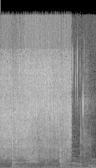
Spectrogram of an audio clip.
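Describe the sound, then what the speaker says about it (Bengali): Mixed vegetables fry in oil in a kadai with a loud, close crackling sizzle while being stirred, the hiss briefly dipping and shifting as they are turned, and no one speaking. "মিশিয়ে নিয়ে সমস্ত সবজিগুলোকে ভালো করে ভেজে নেব"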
